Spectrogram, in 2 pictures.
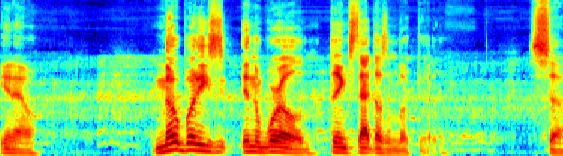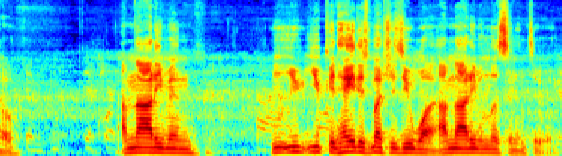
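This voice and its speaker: A man's voice: fairly low pitch, animated, unhurried, pauses often. A man giving a casual, rambling demonstration in an informal, self-assured way, like a hobbyist vlogger. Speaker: vlogger showing a repaired vintage car radio. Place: repair shop, indoors.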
